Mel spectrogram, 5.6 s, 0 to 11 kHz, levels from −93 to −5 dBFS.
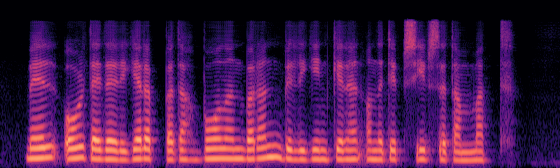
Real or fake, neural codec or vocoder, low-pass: fake; codec, 16 kHz, 0.2 kbps, FocalCodec; 7.2 kHz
